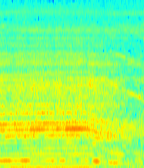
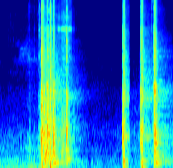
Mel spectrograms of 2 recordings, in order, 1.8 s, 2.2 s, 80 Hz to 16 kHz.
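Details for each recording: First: Fiat Premio 1991 starter motor under test, with battery positive applied directly to the brushes: a smooth, steady high-pitched whir that winds down evenly. The motor spins freely and is healthy. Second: Fiat Premio 1991 starter with positive jumped to terminal 50: sharp dry tec-tec clicks in quick bursts, with no motor spin or cranking. Faulty starter solenoid.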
